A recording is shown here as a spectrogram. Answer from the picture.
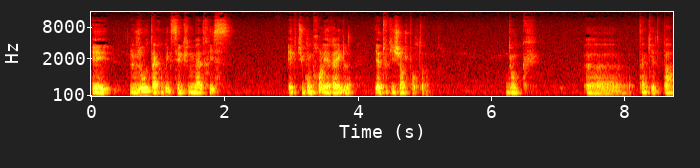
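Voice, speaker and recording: Long pauses come often in this man's speech. His pace is moderate. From France, Haute-Savoie. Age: 20s. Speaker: singer and actor. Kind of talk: interview. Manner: halting, many fillers.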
